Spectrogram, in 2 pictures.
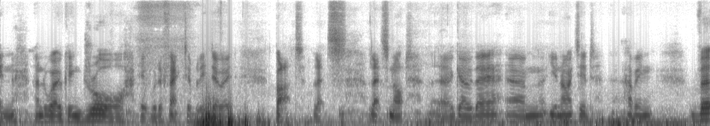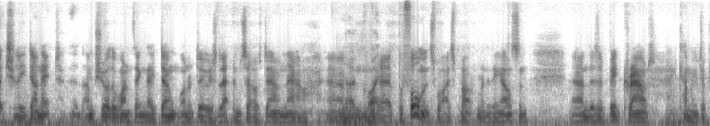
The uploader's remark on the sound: The boys are outdoors again for this week's podcast. They have a guest with them.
